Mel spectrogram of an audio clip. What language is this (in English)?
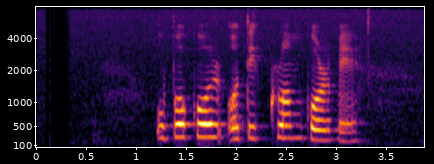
Bangla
